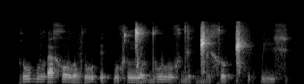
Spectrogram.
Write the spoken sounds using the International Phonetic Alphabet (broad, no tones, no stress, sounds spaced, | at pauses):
ɾ u ɠ u l ɾ a x o l o v ɾ u ʔ ɪ k͡p u x ŋ͡ǀ ɪ l d u l u x d ɪ ɡ͡ǁ e x ɾ ʊ ǁʰ ɪ k͡p i x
